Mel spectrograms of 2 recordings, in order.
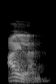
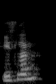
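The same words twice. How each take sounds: First: The s sound is left out of the word. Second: The s sound is pronounced in the word. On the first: The speaker calls it right. "it's island. Okay, we omit the s" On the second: The speaker calls it wrong. "we don't say island"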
